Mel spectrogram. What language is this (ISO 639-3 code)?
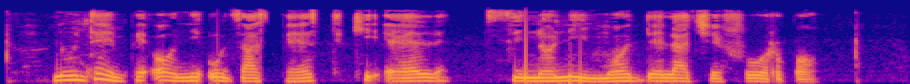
epo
